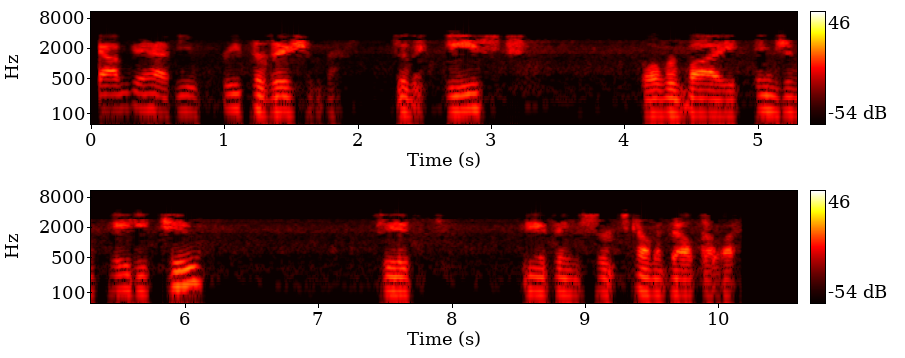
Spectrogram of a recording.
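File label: Incident Tac 2, Scanner audio recording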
